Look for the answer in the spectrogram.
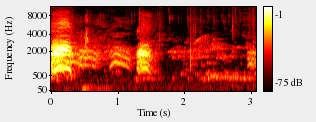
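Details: Crows fighting for food: one loud harsh caw opens, followed by softer arched calls and a second sharper caw, then quieter background with faint distant calls.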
